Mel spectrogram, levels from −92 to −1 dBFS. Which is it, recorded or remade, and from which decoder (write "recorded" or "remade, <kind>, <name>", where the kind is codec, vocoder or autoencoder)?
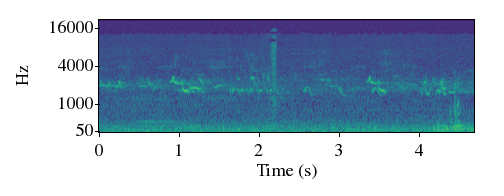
recorded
